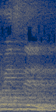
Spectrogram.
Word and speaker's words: whistle: She got up on hearing the loud whistle. W-H-I-S-T-L-E, whistle. How do we read this word? W-H-I-S-T-L-E, whistle. And the T is silent.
